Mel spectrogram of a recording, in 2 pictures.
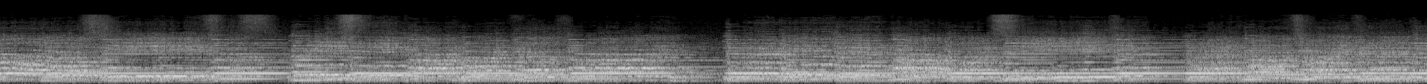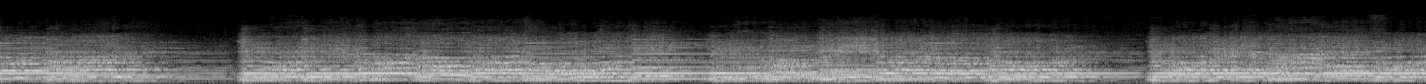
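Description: Church congregation singing together, a sustained sung melody in long phrases with three brief breaks between lines.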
